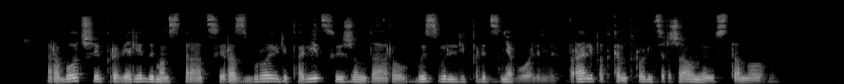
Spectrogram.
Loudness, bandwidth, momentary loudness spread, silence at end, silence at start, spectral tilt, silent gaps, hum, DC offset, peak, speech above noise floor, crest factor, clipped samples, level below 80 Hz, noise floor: -30 LUFS; 11.5 kHz; 7 LU; 0.7 s; 0.5 s; -4.5 dB/octave; none; none; under 0.1%; -12 dBFS; 43 dB; 18 dB; under 0.1%; -66 dBFS; -72 dBFS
